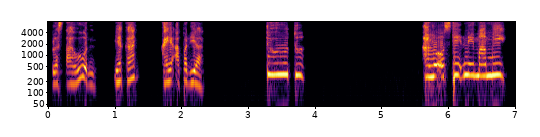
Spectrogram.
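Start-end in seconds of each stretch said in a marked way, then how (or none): 3.2-6.9 eager mother. Retold or imitated. Mother calling her son for the first time, high and eager. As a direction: greet your lost son at last.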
